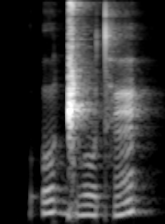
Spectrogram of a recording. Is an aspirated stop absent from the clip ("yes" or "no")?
no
